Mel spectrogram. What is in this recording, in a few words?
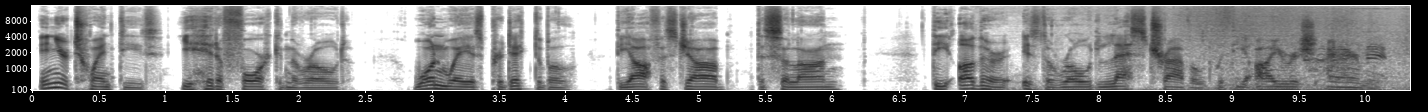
commercial vo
